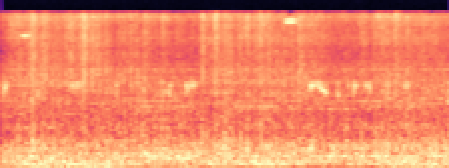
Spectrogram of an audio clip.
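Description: CN freight train rolling past, a loud, steady rumble of cars on the rails.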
